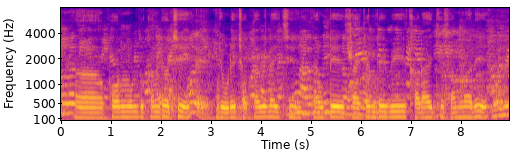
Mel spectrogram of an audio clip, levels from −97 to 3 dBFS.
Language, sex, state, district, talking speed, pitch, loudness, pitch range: Odia, male, Odisha, Sambalpur, 115 wpm, 140 Hz, -14 LUFS, 135-145 Hz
